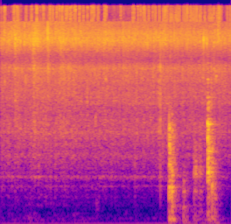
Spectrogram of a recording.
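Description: Bell peppers, onion and garlic hit hot oil on a stove, giving a soft, steady frying hiss with two louder crackling bursts of sizzling as the vegetables are stirred near the end.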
